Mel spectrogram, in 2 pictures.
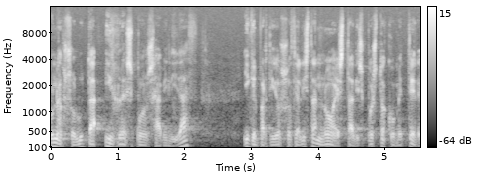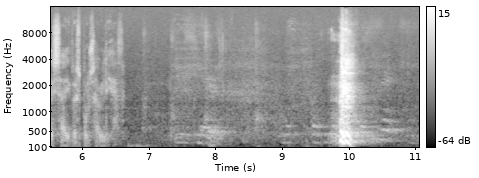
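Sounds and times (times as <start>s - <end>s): loud cough: 9.7s - 10.4s.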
